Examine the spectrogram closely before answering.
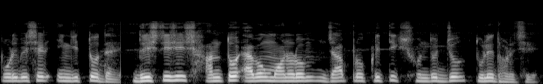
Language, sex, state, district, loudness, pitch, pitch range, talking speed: Bengali, male, West Bengal, Alipurduar, -17 LUFS, 165 Hz, 155-175 Hz, 130 wpm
